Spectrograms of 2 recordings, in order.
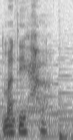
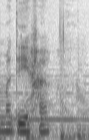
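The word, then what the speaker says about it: Madija: And also don't forget to subscribe to my music channel on YouTube, Madikha. And that's how you pronounce it. M A D I J A. Madha. It's the Spanish spelling of my name, basically.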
